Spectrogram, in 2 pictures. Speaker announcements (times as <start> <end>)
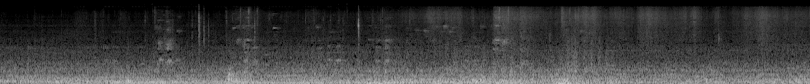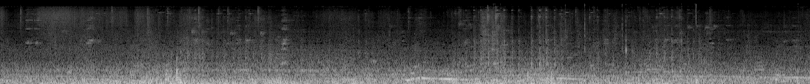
12.0 16.2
